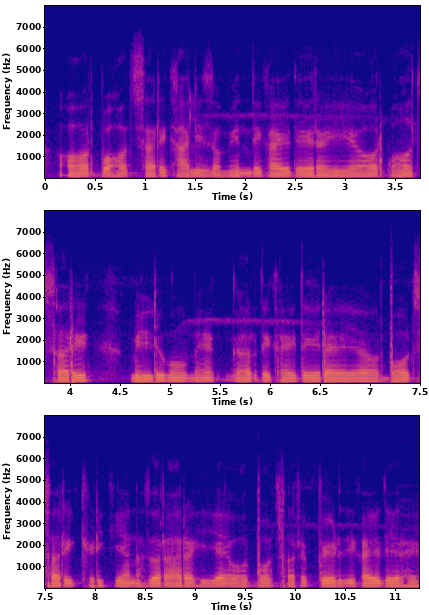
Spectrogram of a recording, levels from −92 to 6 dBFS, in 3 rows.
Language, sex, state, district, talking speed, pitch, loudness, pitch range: Hindi, male, Bihar, East Champaran, 180 wpm, 120 Hz, -31 LUFS, 115-120 Hz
